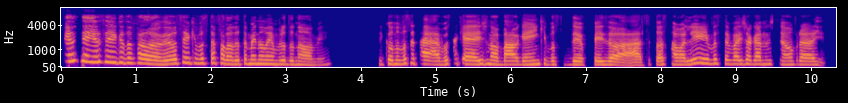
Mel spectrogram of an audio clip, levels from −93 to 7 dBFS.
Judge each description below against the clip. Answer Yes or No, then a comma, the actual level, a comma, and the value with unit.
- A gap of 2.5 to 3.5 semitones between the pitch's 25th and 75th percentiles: No, average, 3.9 semitones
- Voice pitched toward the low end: No, high, 205 Hz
